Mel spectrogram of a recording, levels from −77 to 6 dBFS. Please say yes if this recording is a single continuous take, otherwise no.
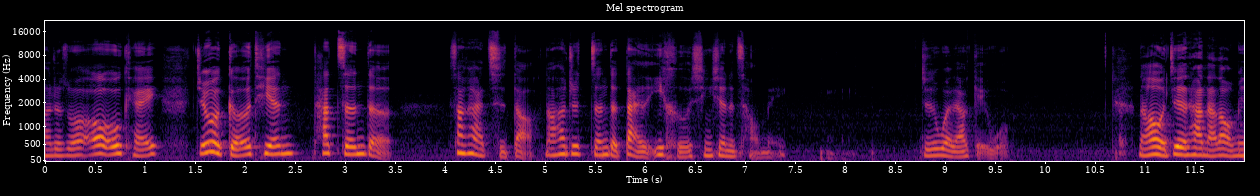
yes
